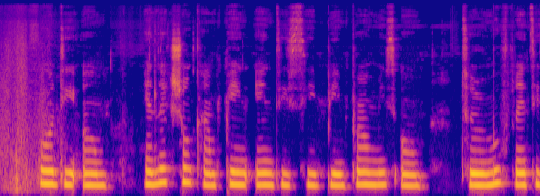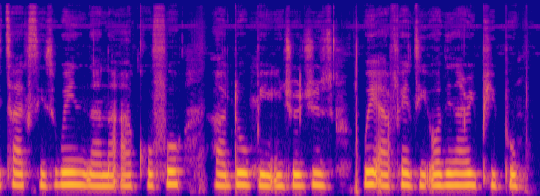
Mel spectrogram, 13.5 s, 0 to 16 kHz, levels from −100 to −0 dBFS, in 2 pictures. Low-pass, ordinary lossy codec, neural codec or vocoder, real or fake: 14.4 kHz; none; none; real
